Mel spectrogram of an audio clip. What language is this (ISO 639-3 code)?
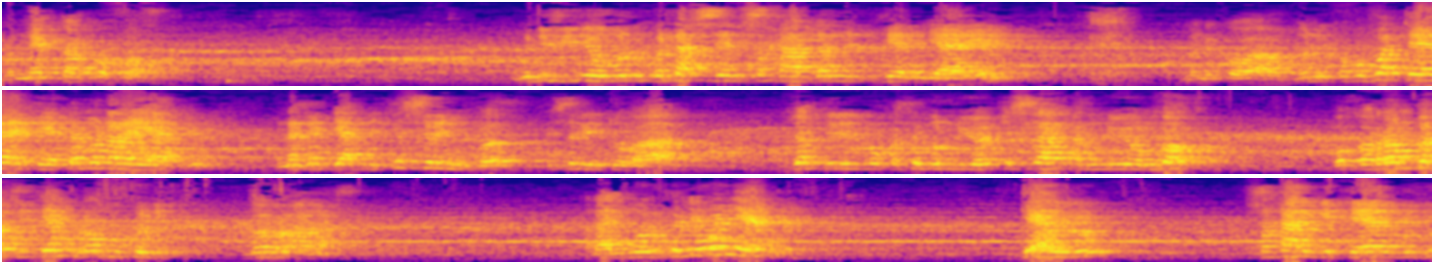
ara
